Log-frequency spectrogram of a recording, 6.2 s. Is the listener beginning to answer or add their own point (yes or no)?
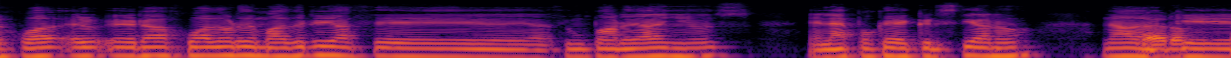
no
